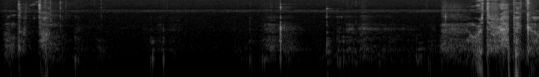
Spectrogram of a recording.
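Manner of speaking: scared breathless whisper. Real, not acted. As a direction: whisper it, barely audible. Frightened in dark woods.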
